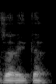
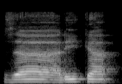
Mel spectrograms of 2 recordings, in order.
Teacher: ketika kita membaca zalika zanya dipanjangin seakan seperti ada alif. Karena kan di sini tbutu nutqan tetap dalam pengucapan alifnya. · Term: vokal panjang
